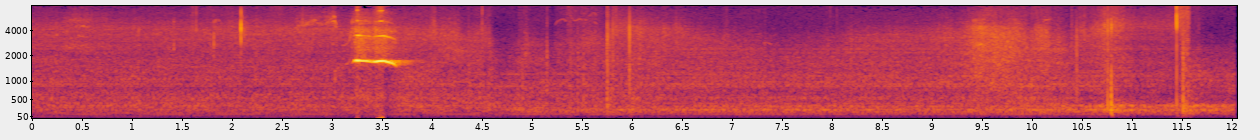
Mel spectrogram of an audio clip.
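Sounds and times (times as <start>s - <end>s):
pet bird whistled call: 3.0s - 3.9s.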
